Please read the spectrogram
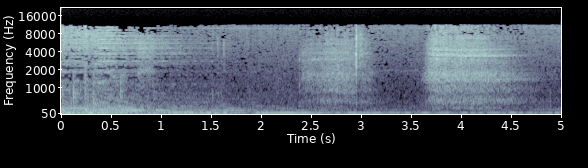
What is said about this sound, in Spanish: Andy empieza a llorar. Marta ha muerto.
